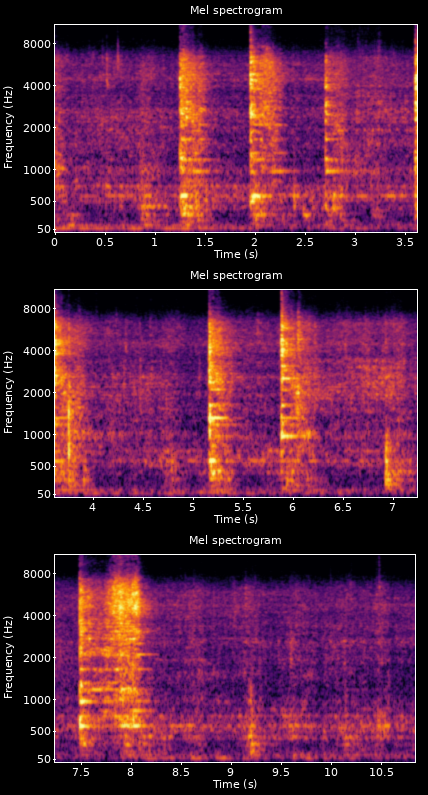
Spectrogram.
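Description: A metal spatula scrapes and clinks against an aluminium wok, stirring a shrimp-and-vegetable stir-fry in irregular strokes roughly once a second.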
